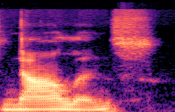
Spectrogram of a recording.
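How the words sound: The name is squeezed into two Southern-sounding syllables.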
